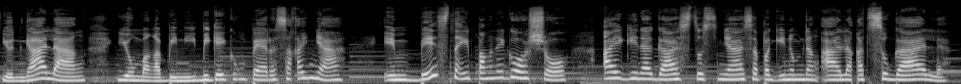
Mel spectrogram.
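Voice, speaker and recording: A woman's voice: fairly high pitch, a little slow, soft background music, natural voice. A young woman playing a sorrowful daughter, narrating her family life in a confiding, reflective Filipino-accented voice. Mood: sad, reflective. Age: young adult. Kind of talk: first-person scripted drama narration.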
